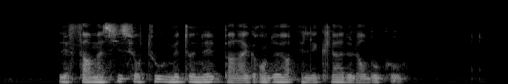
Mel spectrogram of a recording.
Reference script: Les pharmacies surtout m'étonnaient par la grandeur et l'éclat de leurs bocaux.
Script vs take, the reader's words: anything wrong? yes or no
no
